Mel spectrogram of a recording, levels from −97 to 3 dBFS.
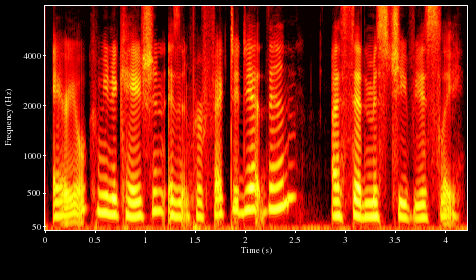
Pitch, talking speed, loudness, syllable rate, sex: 220 Hz, 130 wpm, -20 LUFS, 5.2 syllables/s, female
